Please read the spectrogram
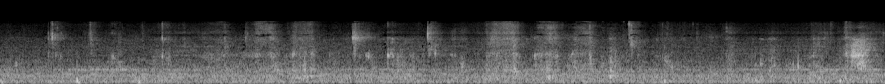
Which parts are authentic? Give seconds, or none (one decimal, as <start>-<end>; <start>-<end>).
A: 0.0-1.5; 2.2-3.8; 5.3-7.3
